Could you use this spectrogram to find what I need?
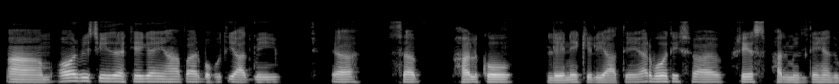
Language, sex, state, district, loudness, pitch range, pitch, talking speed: Hindi, male, Uttar Pradesh, Etah, -22 LUFS, 110-125 Hz, 115 Hz, 205 wpm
